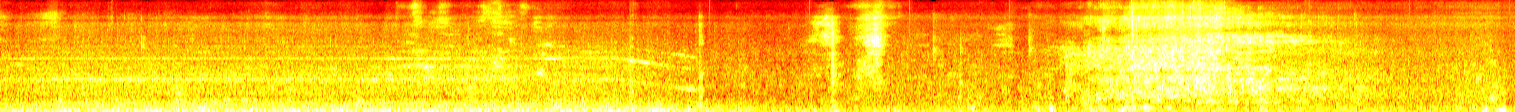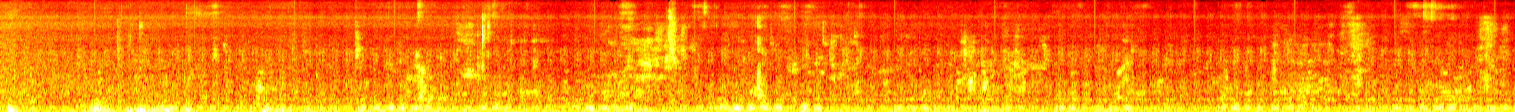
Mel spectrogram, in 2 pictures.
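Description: Sailboat's auxiliary engine running under way: its pitch drops about six seconds in as the revs come down, then it carries on as a lower drone. A brief rushing noise swells around the middle, and a few light knocks follow.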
